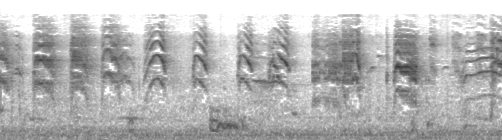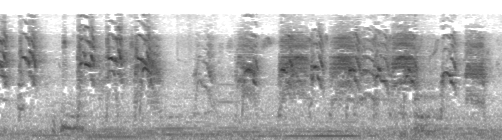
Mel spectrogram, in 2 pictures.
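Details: Parrot chicks calling continuously: rapid, harsh, raspy squawks and bent squeaky chirps, dense and repeated several times per second, over a low rumbling background.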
